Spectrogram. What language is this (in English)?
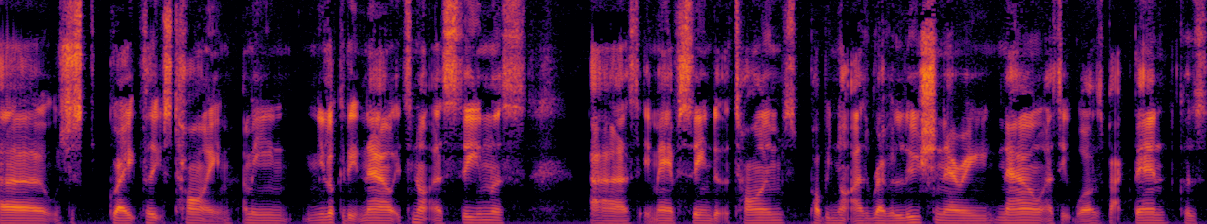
English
